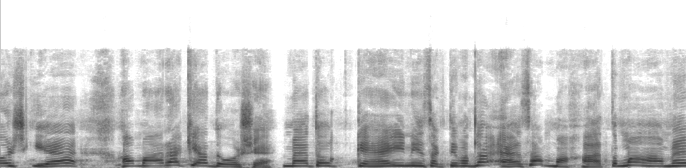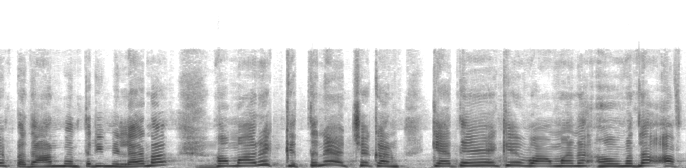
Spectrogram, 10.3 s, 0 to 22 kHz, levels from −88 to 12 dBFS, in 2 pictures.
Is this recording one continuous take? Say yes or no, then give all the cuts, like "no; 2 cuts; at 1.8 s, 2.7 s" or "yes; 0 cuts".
no; 1 cut; at 2.1 s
